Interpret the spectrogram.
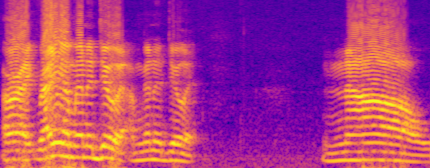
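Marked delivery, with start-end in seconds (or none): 3.2-4.3 the word "no" drawn out long. Answering a viewer's request to say no: Squidward voice. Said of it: "wants me to say no like Squidward".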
